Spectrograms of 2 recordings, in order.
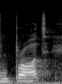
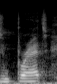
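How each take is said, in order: First: The vowel is like the one in 'brought'. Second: The vowel is like the one in 'brat'. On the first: The speaker calls it wrong. "I thought it was Brought" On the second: The speaker calls it right. "the pronunciation guide is Bratt"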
